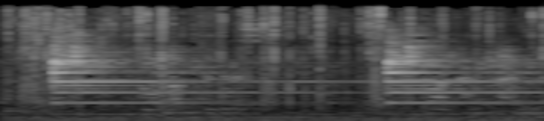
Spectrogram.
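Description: The keirin last-lap bell at the Keiokaku velodrome rings twice, each a bright metallic clang with a shimmering tail, over a low, steady background hum.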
